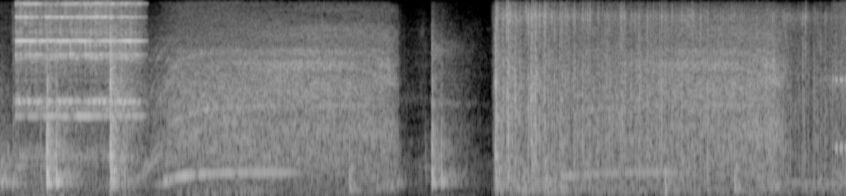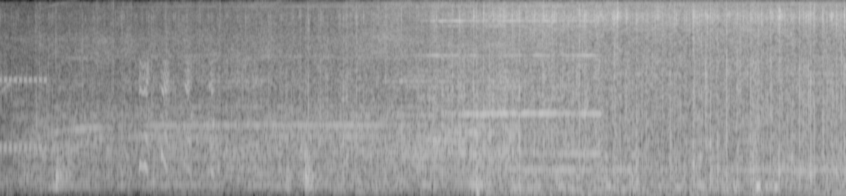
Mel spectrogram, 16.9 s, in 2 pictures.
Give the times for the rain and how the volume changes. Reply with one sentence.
The rain can be heard from 4.9 to 16.8 s, getting quieter then louder.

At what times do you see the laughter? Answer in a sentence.
The laughter can be heard from 9.7 to 10.8 s.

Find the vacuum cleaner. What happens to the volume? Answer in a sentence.
The volume of the vacuum cleaner goes down, then up.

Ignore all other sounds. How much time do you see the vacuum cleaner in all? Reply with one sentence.
The vacuum cleaner can be heard for 17 seconds in total.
